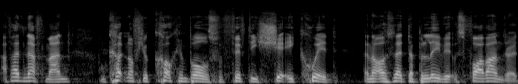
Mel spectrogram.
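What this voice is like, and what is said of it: Put-on accent. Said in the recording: “Here I'll do the accent.”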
